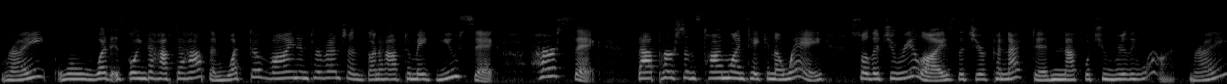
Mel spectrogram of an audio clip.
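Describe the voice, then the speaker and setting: Her voice sits high here, with lively intonation and a moderate pace, as the fifty-something host carries on a casual spiritual livestream. Rambling, candid and emphatic, she keeps tagging her remarks with a quick question to check in.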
